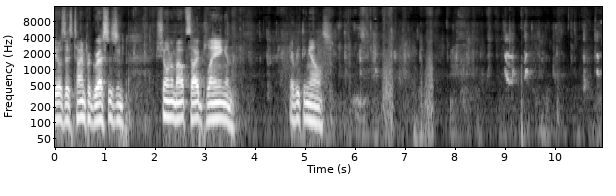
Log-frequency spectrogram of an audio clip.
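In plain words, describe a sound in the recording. Puppies lap and slurp food from metal bowls.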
